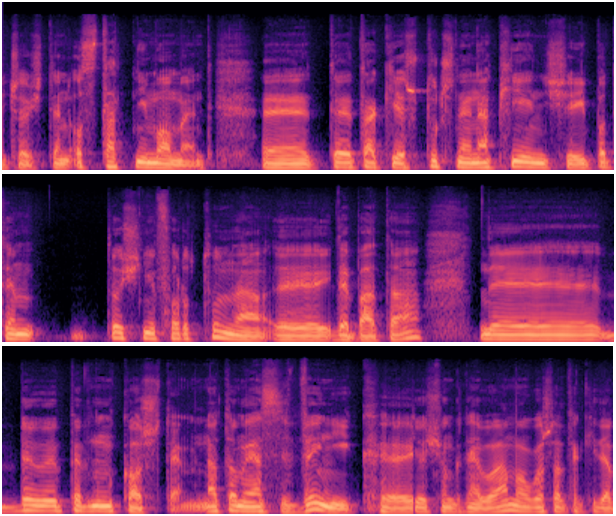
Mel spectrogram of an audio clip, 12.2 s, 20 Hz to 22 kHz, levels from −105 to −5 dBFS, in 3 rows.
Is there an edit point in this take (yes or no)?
yes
